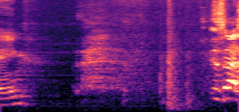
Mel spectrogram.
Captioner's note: Sampson sighs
